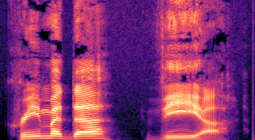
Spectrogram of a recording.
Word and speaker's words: crema de vie: And it's a bit of an odd name because crema is Spanish and V is French, so it's Spanish and French, but the Cubans will pronounce it crema de vía.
